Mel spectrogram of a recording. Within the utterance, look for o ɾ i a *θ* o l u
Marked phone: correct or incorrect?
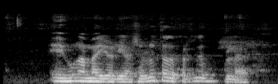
incorrect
